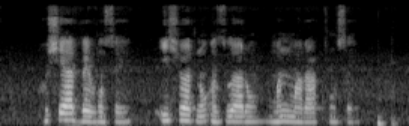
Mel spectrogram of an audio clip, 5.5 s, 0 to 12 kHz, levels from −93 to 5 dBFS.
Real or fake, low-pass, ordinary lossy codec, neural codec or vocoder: real; 9.9 kHz; AAC, 64 kbps; none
